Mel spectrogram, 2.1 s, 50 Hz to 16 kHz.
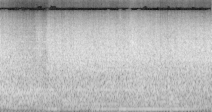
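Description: Battle sound effects from a 1950s war-film soundtrack, a continuous din of gunfire and explosions, mixed with dramatic orchestral score that holds a low note from about half a second in.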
